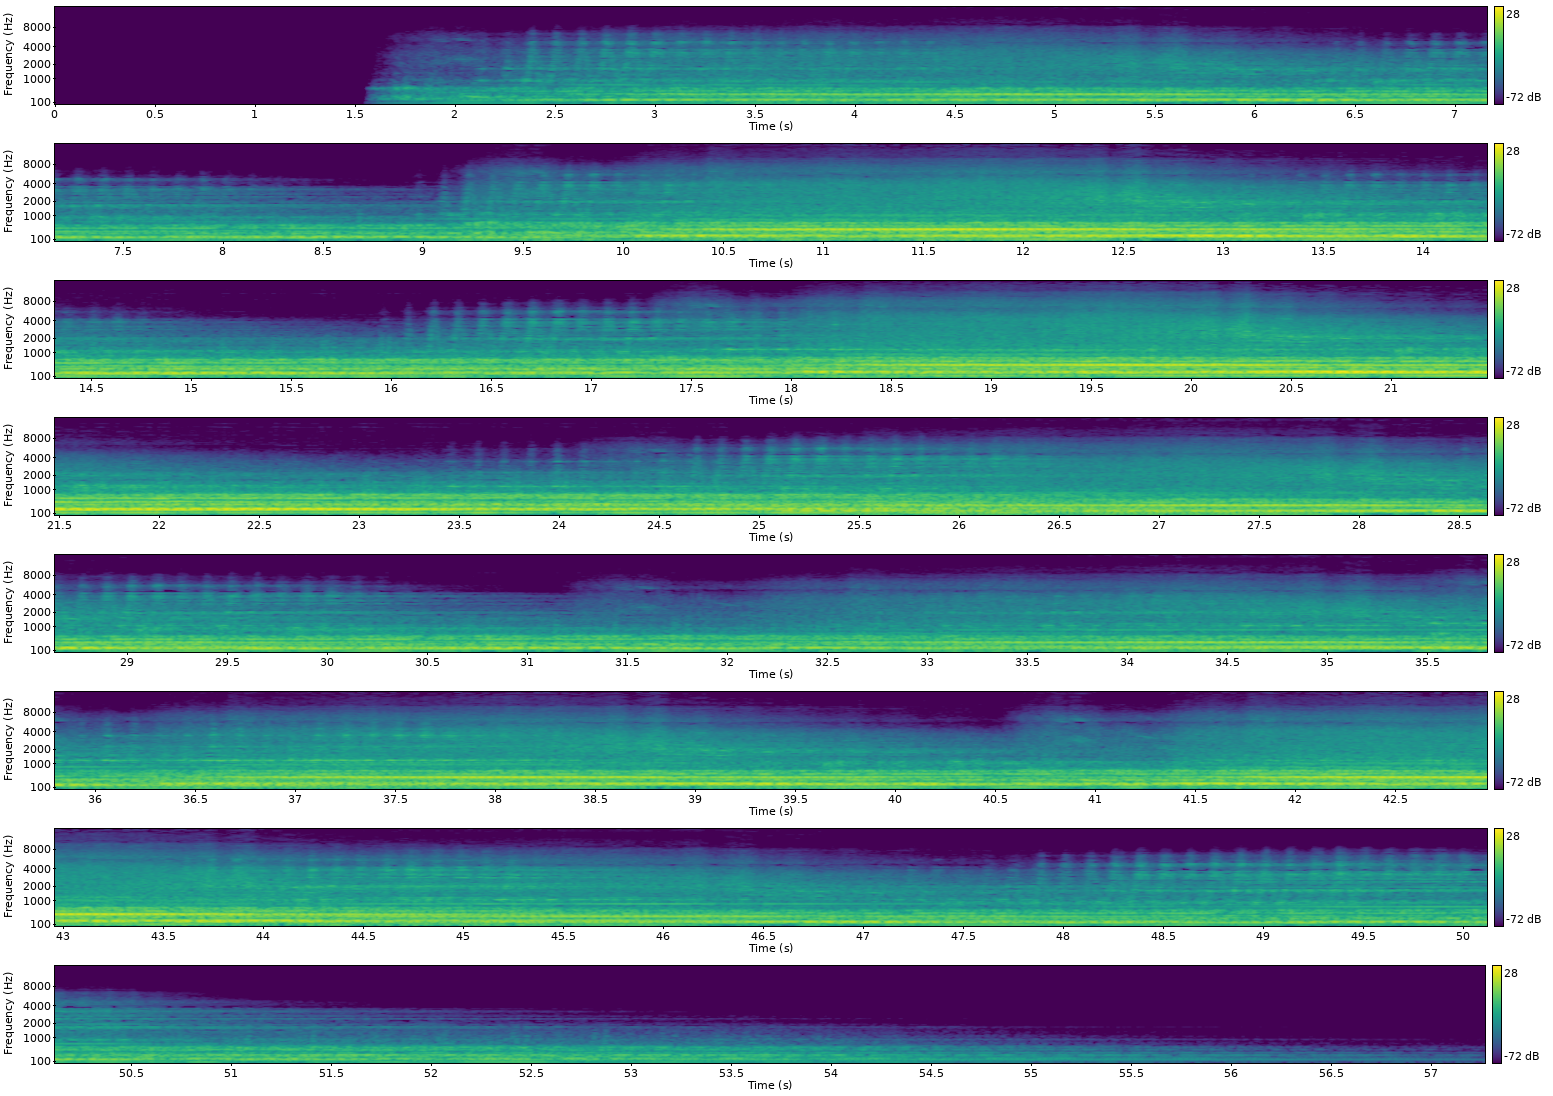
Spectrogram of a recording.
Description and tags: I added couple freaky sounds together a few notes and tweaked till I got This. I think it can build tension in a movie. Done in Music Studio.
